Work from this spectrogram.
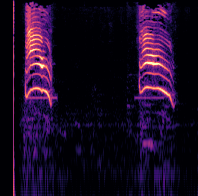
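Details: A white pet kitten gives two drawn-out, bright meows that rise and fall, spaced roughly two seconds apart, after a brief sharp click at the start; otherwise quiet indoor background.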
